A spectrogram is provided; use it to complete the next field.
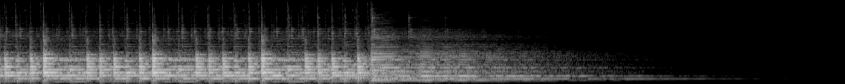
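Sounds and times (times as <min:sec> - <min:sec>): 
acoustic music: 0:00.0 - 0:06.5.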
